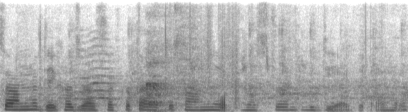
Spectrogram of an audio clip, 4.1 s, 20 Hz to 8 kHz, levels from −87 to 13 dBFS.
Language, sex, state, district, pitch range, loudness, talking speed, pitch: Hindi, female, Chandigarh, Chandigarh, 195-210 Hz, -21 LUFS, 190 wpm, 200 Hz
